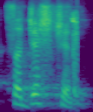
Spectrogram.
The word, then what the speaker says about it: suggestion: The word is pronounced as suggestion. Suggestion, yes. Because, listen, this is the phonetic symbol for cha.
